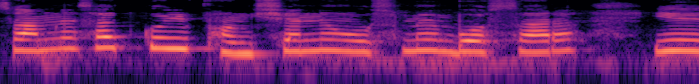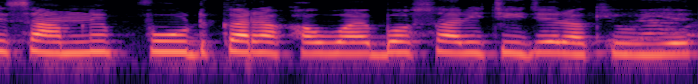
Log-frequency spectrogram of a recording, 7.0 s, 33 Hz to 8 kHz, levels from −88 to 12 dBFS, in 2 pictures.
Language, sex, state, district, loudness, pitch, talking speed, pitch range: Hindi, female, Bihar, West Champaran, -18 LUFS, 270 Hz, 180 wpm, 255-290 Hz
